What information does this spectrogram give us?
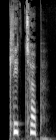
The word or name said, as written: klittop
